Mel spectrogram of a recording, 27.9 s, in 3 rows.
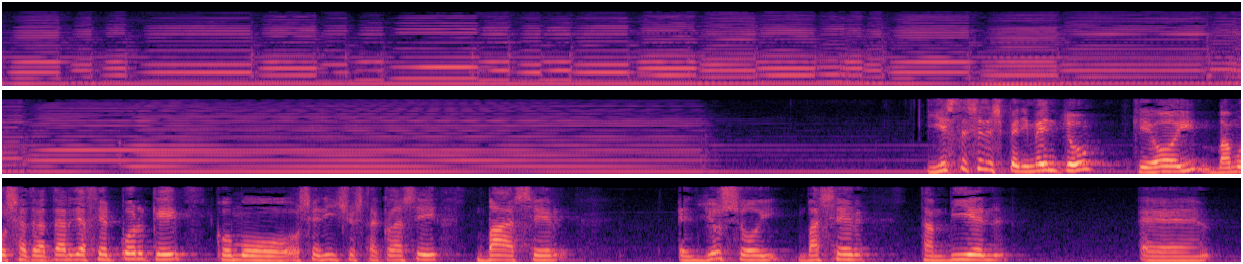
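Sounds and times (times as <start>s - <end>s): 
reedy air-driven keyboard instrument holding a low drone: 0.0s - 19.1s
speech: 16.2s - 23.0s, 23.6s - 26.2s, 27.1s - 27.8s.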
